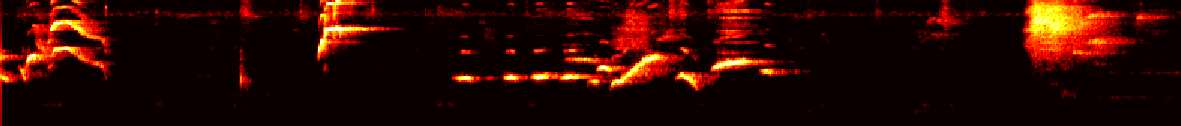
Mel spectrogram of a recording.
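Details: White-rumped shama, murai batu, delivering a melodious song of separated whistled phrases, including a rising-falling opening, a short sweep, then a run of quick warbled notes, ending with a harsh burst.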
